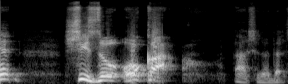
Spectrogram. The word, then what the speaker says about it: Shizuoka: Let me just pronounce that properly. Shizuoka. Okay, that's how samurais would say it. Shizuoka.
